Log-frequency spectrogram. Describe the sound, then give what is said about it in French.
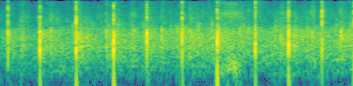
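An audience claps in a steady rhythmic beat to acclaim the Lord, each crisp hand clap standing out distinctly over a faint background, with no talking. “Ah ben, allons-y, acclamons le Seigneur.”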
